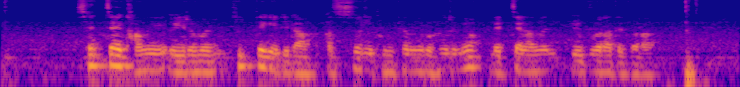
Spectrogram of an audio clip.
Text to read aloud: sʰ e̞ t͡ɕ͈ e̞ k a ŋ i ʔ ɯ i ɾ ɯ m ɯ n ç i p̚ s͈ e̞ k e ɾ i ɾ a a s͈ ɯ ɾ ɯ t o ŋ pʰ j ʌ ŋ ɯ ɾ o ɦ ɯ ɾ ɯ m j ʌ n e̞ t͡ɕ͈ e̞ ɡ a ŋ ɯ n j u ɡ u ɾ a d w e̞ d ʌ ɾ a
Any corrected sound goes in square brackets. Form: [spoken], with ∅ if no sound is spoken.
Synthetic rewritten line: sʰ e̞ t͡ɕ͈ e̞ k a ŋ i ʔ ɯ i ɾ ɯ m ɯ n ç i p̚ [t͈] e̞ [ɡ] e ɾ i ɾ a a s͈ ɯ ɾ ɯ t o ŋ pʰ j ʌ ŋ ɯ ɾ o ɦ ɯ ɾ ɯ m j ʌ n e̞ t͡ɕ͈ e̞ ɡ a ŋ ɯ n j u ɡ u ɾ a d w e̞ d ʌ ɾ a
